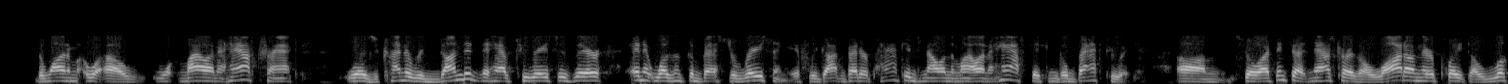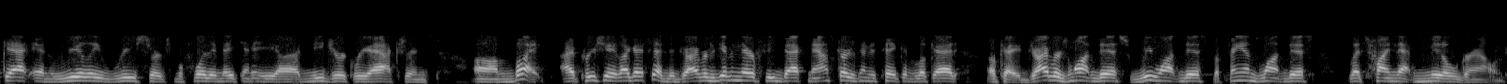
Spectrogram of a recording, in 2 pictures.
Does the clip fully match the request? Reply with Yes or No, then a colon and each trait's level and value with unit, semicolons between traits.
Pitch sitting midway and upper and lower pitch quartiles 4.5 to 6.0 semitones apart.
No: medium, 155 Hz; average, 3.3 semitones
